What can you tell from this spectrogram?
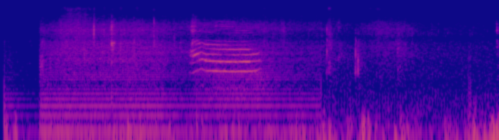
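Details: Calico cat giving a single drawn-out harmonic meow lasting under a second, rising slightly then falling, over a steady low electrical hum with faint clicks and rustles.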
